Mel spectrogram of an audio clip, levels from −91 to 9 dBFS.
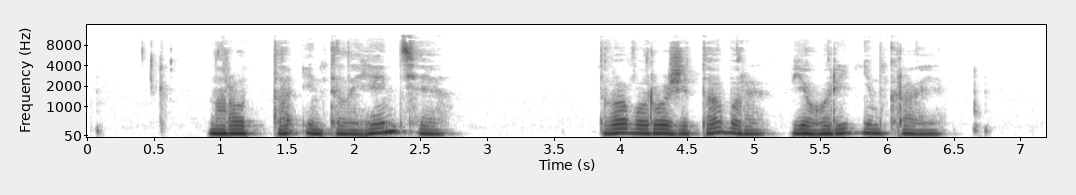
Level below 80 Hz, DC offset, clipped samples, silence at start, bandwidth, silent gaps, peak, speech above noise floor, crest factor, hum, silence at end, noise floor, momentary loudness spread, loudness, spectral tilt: -56 dBFS; under 0.1%; under 0.1%; 0.9 s; 9.2 kHz; none; -6 dBFS; 62 dB; 14 dB; none; 0.75 s; -81 dBFS; 7 LU; -21 LUFS; -7 dB/octave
